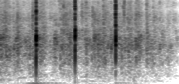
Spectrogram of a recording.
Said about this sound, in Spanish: Yo creo que esto, necesita ya un aplauso de primeras, que quede bien claro.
